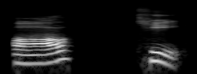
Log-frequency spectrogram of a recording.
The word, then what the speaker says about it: Alke: She said it's pronounced all key. Okay. Even though it's not spelled like that.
